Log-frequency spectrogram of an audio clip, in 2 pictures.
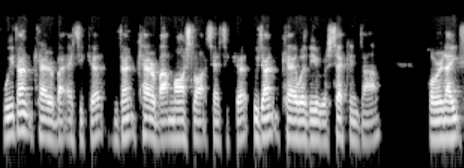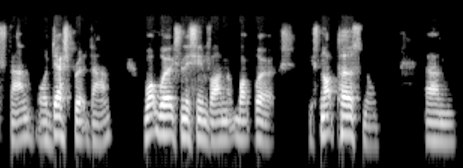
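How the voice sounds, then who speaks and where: A soft-spoken man, a guest telling stories in an interview in a measured, articulate way. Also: medium pitch, no room sound. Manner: measured, articulate, occasional ums. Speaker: guest, former doorman. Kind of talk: reflective interview storytelling.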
